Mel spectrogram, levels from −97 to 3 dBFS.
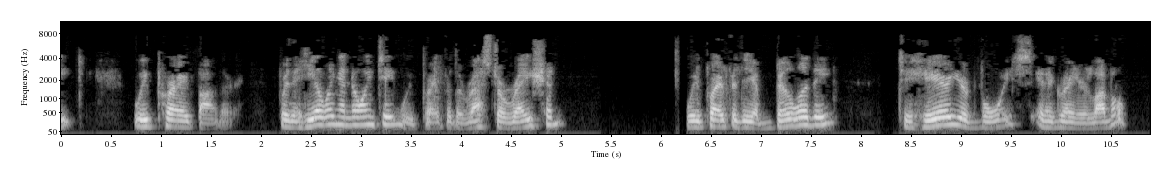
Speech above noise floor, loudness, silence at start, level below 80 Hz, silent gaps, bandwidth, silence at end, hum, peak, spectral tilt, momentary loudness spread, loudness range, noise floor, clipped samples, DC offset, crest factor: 67 dB; -20 LUFS; 0 s; -66 dBFS; none; 8 kHz; 0.25 s; none; -2 dBFS; -6.5 dB/octave; 11 LU; 3 LU; -86 dBFS; under 0.1%; under 0.1%; 18 dB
